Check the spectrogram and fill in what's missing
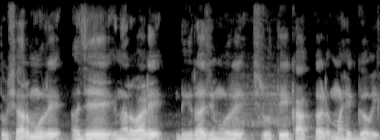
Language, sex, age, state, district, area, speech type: Marathi, male, 30-45, Maharashtra, Buldhana, urban, spontaneous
